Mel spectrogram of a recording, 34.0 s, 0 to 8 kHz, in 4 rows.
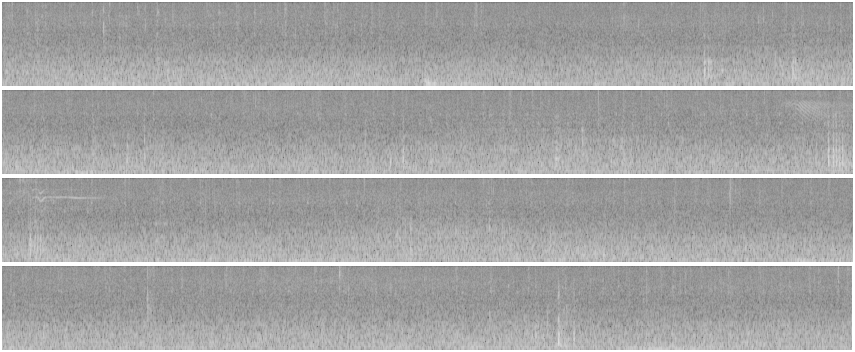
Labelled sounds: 17.3	18.0	killer whale, offshore, 3.3 to 4.0 kHz

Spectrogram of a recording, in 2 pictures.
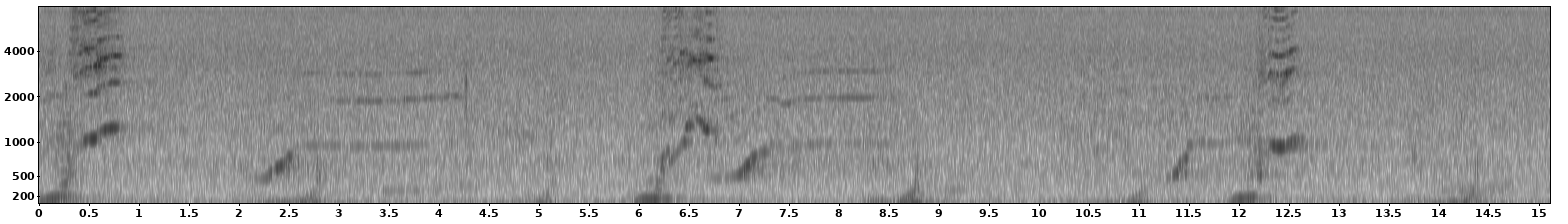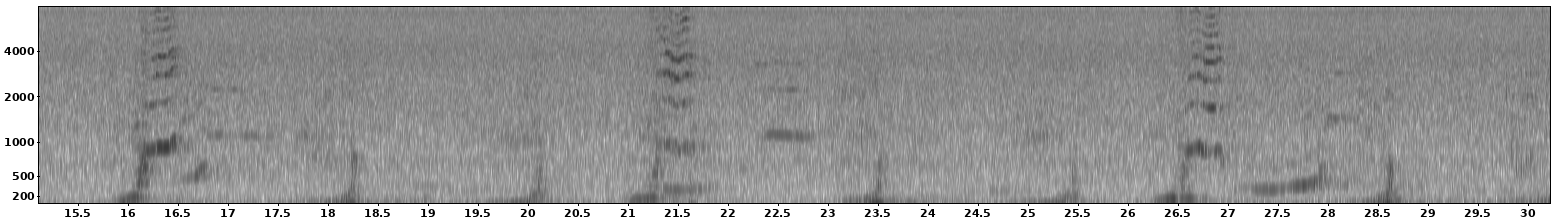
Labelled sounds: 0.3	0.9	humpback whale, 0.83 to 7.6 kHz
3.2	4.2	humpback whale, 1.8 to 3.0 kHz
6.2	8.4	humpback whale, 0.80 to 4.1 kHz
11.5	12.7	humpback whale, 0.80 to 7.8 kHz
16.1	16.6	humpback whale, 0.80 to 7.7 kHz
21.3	21.7	humpback whale, 0.80 to 6.7 kHz
22.3	22.8	humpback whale, 1.0 to 3.4 kHz
26.6	27.0	humpback whale, 0.80 to 5.6 kHz
28.0	28.2	humpback whale, 1.2 to 1.5 kHz

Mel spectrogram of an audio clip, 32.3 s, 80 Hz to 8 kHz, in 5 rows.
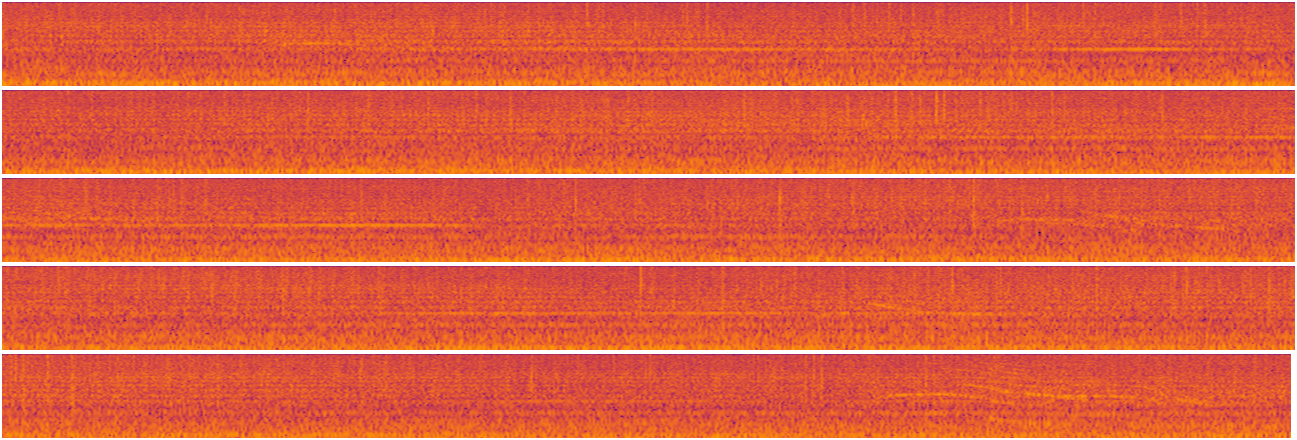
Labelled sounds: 1.4	1.7	killer whale, Bigg's (transient), 1.6 to 1.9 kHz
5.5	5.9	vessel noise, 1.4 to 1.6 kHz
17.9	19.1	killer whale, Bigg's (transient), 1.2 to 1.9 kHz
21.5	21.8	vessel noise, 1.4 to 1.5 kHz
23.7	24.4	killer whale, Bigg's (transient), 1.3 to 2.1 kHz
30.2	31.3	killer whale, Bigg's (transient), 1.5 to 2.7 kHz

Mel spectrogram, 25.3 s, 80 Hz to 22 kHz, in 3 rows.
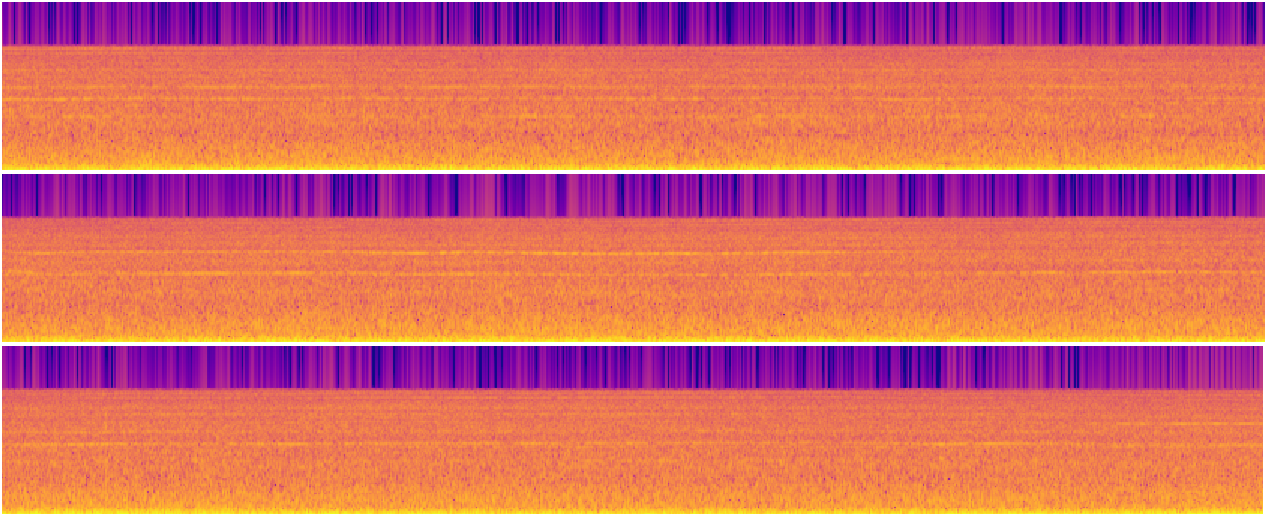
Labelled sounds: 11.0	11.7	vessel noise, 2.5 to 4.0 kHz

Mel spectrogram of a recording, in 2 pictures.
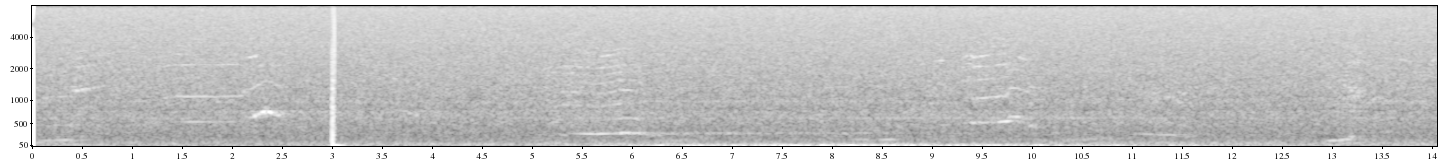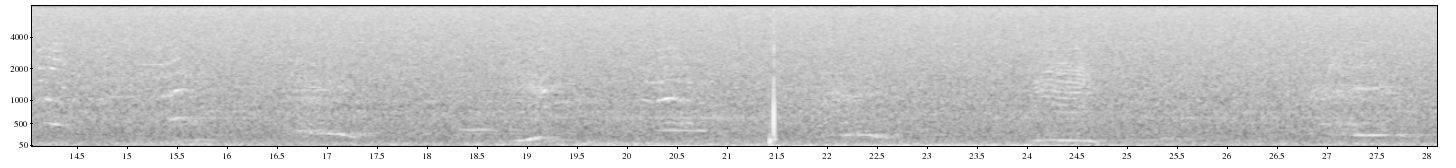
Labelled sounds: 0.4	0.7	humpback whale, 1.2 to 1.4 kHz
1.4	1.8	humpback whale, 1.0 to 1.2 kHz
9.3	9.8	humpback whale, 0.99 to 2.7 kHz
15.3	15.6	humpback whale, 1.1 to 1.3 kHz
19.0	19.3	humpback whale, 1.1 to 1.4 kHz
22.0	22.3	humpback whale, 1.1 to 1.3 kHz
27.3	27.5	humpback whale, 1.2 to 1.4 kHz

